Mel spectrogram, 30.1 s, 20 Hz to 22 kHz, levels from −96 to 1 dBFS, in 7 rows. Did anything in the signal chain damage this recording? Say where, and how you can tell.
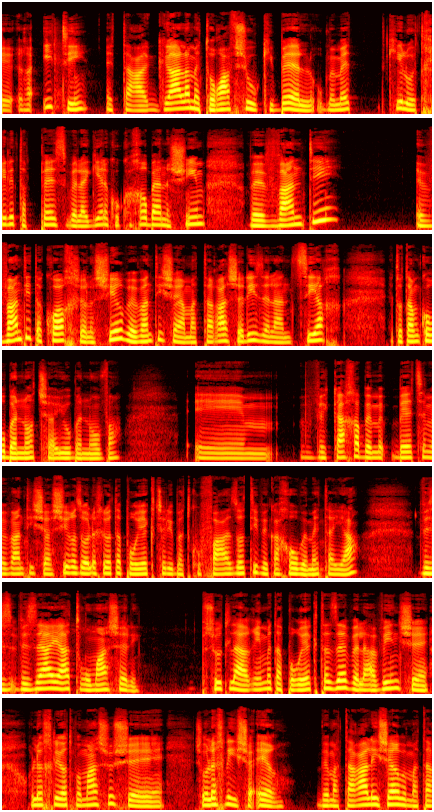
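No, nothing here damaged it.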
